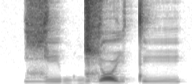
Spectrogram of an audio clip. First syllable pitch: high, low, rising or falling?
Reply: high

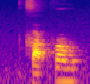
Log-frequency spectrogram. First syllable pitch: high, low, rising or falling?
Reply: low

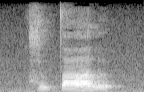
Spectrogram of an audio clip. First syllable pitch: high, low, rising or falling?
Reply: low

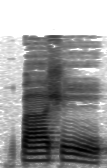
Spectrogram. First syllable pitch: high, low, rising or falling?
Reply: high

